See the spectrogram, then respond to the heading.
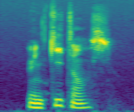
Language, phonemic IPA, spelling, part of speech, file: French, /ki.tɑ̃s/, quittance, noun / verb, Fr-quittance.ogg
- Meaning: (noun) a receipt, a quittance; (verb) inflection of quittancer: 1. first/third-person singular present indicative/subjunctive 2. second-person singular imperative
